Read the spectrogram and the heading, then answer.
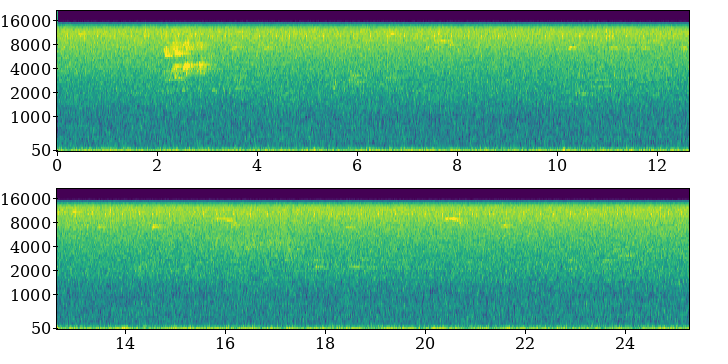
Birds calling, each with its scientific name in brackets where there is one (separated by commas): unidentified bird, Wood Thrush (Hylocichla mustelina), American Robin (Turdus migratorius)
